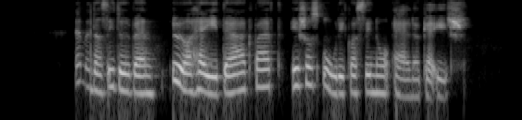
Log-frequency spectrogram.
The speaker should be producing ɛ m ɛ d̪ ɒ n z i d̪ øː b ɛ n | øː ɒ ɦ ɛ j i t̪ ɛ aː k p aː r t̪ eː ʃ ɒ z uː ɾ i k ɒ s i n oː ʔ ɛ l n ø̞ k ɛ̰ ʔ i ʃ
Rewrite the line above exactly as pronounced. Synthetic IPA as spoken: ɛ m ɛ d̪ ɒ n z i d̪ øː b ɛ n | øː ɒ ɦ ɛ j i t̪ ɛ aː k p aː r t̪ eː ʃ ɒ z uː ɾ i k ɒ s i n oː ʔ ɛ l n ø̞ k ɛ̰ ʔ i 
